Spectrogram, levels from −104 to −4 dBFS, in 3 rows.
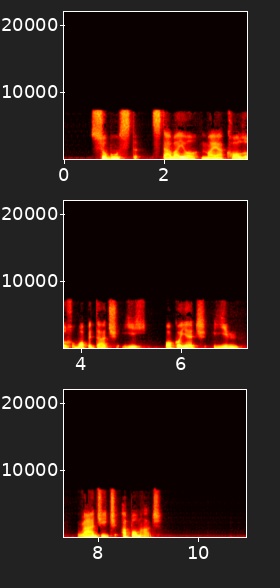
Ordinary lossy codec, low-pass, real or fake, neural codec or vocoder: MP3, 48 kbps; 7.2 kHz; fake; codec, 16 kHz, 0.9 kbps, LongCat-Audio-Codec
